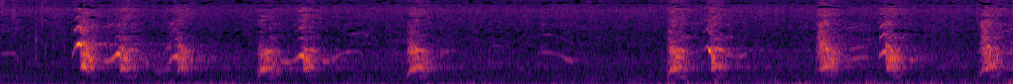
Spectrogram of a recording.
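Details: A dog barking while a squirrel is being fed, which freezes at the sound; short sharp barks in uneven bursts, several close together, with pauses between groups and quiet background noise.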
